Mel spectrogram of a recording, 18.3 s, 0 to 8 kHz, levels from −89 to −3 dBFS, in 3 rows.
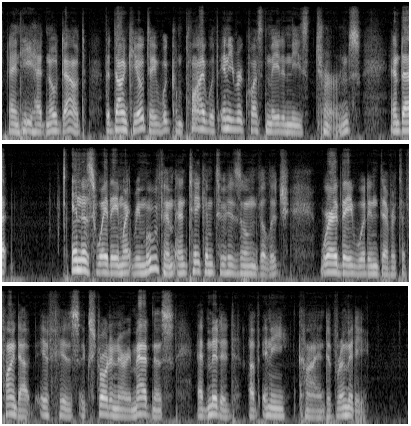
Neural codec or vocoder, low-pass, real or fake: vocoder, 44.1 kHz, 128 mel bands, Pupu-Vocoder; 7.2 kHz; fake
